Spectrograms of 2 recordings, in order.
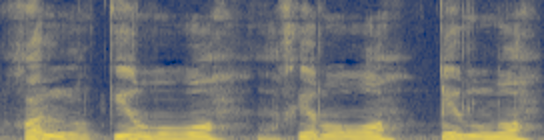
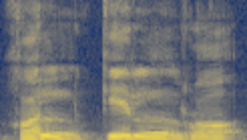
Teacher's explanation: Nah, qilra, nah bukan, karena ini alif lam syamsiyah, ra-nya bertasydid jadi diidghamkan, dimasukkan ke huruf ra.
